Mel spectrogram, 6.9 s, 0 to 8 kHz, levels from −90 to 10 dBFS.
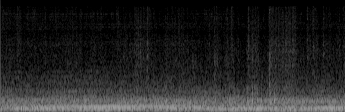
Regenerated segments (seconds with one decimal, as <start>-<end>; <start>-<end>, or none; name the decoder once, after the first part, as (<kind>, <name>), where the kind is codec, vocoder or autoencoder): none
